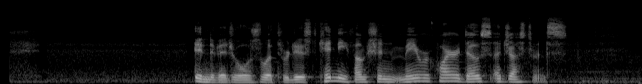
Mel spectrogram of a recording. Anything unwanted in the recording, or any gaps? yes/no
no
